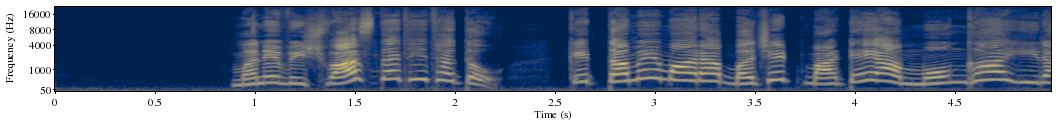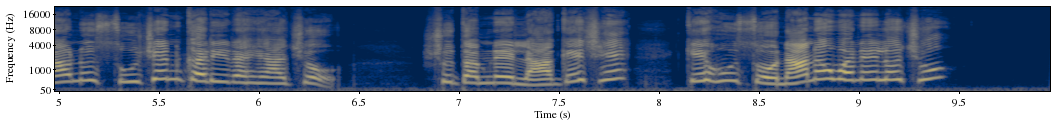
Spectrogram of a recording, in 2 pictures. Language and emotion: Gujarati, angry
